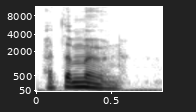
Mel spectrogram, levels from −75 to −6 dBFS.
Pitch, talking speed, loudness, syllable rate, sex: 115 Hz, 215 wpm, -17 LUFS, 5.8 syllables/s, male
